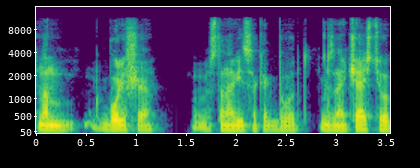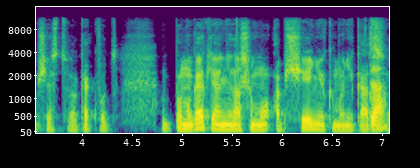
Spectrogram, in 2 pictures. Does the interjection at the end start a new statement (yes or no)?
yes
